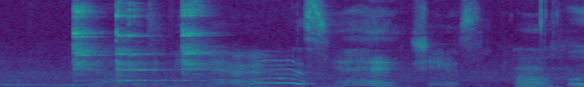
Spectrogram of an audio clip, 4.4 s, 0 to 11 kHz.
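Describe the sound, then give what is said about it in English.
A few quick, bright clinks of wine glasses holding a 2019 Barbera d'Asti from Northern Italy ring out in the first second and a half in a toast, followed by voices talking and exclaiming over the fading ring. “There we go. Beautiful. Cheers, guys. Cheers.”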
